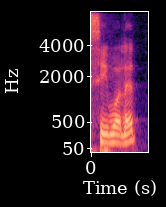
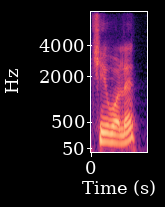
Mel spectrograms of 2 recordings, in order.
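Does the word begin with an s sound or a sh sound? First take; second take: s; sh. First: The word begins with a plain s sound. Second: The word begins with a sh sound. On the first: The speaker calls it wrong. "al no poderlo pronunciar y decir cibolet" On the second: The speaker calls it right. "di chibolet"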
